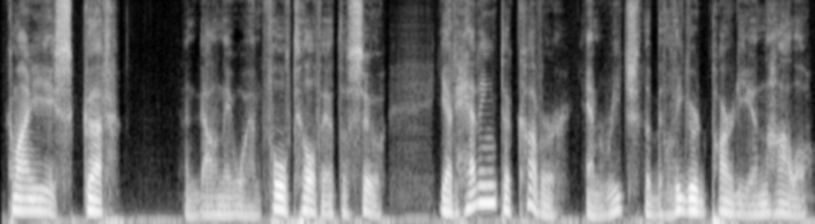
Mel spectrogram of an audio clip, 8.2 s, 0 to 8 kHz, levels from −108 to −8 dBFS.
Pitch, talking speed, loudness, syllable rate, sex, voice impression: 100 Hz, 185 wpm, -19 LUFS, 4.8 syllables/s, male, masculine, adult-like, tensed, powerful, slightly weak, muffled, cool, slightly intellectual, calm, mature, friendly, reassuring, wild, lively, kind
